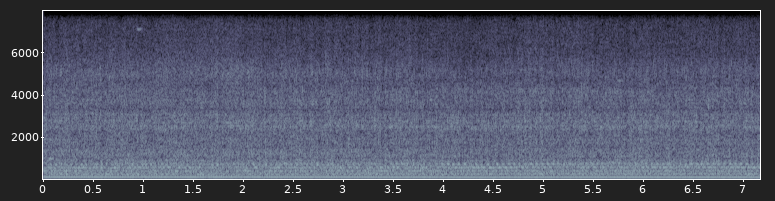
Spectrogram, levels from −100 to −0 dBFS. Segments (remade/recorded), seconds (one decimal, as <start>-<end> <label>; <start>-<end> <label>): 0.0-1.0 recorded; 1.0-2.2 remade; 2.2-7.2 recorded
